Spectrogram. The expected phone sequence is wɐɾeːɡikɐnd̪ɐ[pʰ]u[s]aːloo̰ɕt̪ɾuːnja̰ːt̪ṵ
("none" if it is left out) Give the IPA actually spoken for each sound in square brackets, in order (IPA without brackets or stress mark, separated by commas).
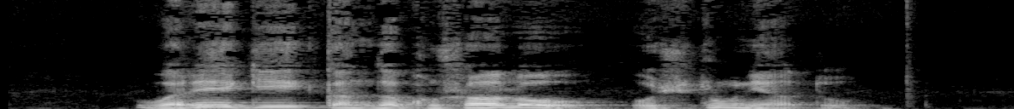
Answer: kʰ, ʂ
